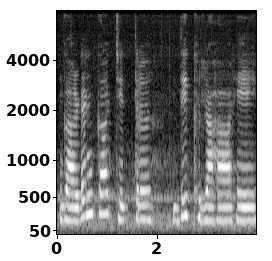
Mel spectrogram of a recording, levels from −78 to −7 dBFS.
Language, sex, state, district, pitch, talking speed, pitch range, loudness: Hindi, female, Madhya Pradesh, Dhar, 190 Hz, 90 wpm, 180-225 Hz, -14 LUFS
